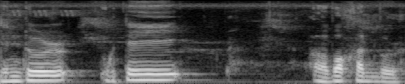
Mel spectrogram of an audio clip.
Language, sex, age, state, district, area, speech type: Assamese, male, 45-60, Assam, Dibrugarh, rural, spontaneous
